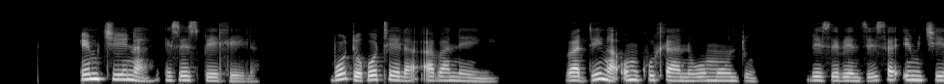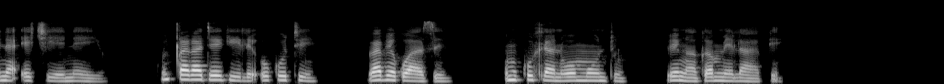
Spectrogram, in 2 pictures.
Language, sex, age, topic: North Ndebele, female, 50+, health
